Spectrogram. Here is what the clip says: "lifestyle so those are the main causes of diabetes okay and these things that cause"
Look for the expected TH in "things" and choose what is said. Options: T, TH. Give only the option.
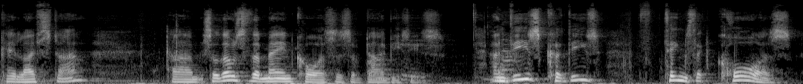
TH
